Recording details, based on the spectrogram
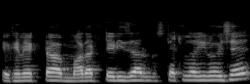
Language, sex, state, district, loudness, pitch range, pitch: Bengali, male, West Bengal, North 24 Parganas, -26 LUFS, 175-195 Hz, 185 Hz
